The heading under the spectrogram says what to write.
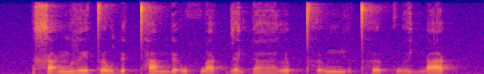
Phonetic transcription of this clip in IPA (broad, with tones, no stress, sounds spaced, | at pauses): x a̰˧˥ ŋ v e˨˦ t̪ ə˧ w ɗ ə˨˩ t̚ t̪ʰ a˧ m ɗ ə̰ː˧˥ w h w a˨˩ k̚ z ə̰˧˨ j ɗ a̤ː˨˩ l ə˦˥ p̚ t̪ʰ ə̰˧˥ w ɲ ɨ̰˧˨ ə̯ t̪ʰ əː˧ k w ə̤˨˩ j ŋ a˦˥ k̚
